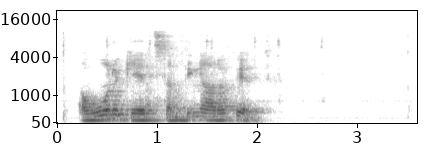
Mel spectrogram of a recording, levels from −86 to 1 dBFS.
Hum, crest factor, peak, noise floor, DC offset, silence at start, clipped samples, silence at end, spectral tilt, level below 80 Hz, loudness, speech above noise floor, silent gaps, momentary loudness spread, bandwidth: none; 18 dB; -18 dBFS; -80 dBFS; under 0.1%; 0.2 s; under 0.1%; 1.55 s; -6.5 dB/octave; -68 dBFS; -35 LUFS; 46 dB; none; 6 LU; 11 kHz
